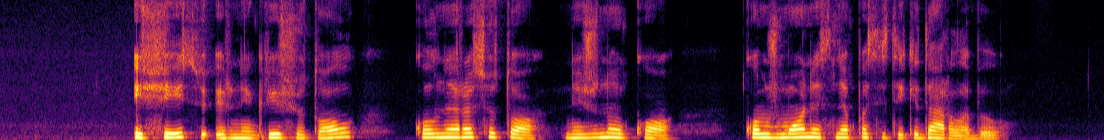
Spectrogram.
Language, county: Lithuanian, Vilnius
